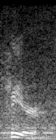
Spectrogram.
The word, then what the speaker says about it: Sear: Sear, like the store Sears, minus the S, just Sear.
